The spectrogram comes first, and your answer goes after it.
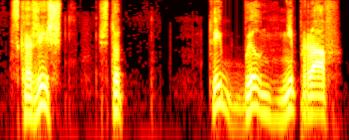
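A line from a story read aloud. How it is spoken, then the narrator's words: Stammering speech. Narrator (Russian): запинаясь, проговорил он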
